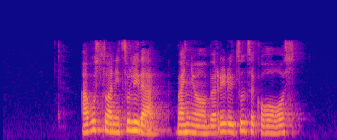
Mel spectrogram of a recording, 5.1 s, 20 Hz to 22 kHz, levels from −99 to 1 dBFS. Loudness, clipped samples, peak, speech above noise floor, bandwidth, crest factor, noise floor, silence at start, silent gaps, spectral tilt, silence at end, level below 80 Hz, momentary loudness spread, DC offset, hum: -23 LUFS; under 0.1%; -4 dBFS; 57 dB; 8 kHz; 20 dB; -79 dBFS; 1.25 s; none; -6 dB/octave; 0.65 s; -68 dBFS; 11 LU; under 0.1%; none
